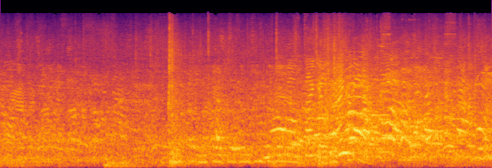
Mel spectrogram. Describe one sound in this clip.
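A crowd of men and women chatter and shout outdoors.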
